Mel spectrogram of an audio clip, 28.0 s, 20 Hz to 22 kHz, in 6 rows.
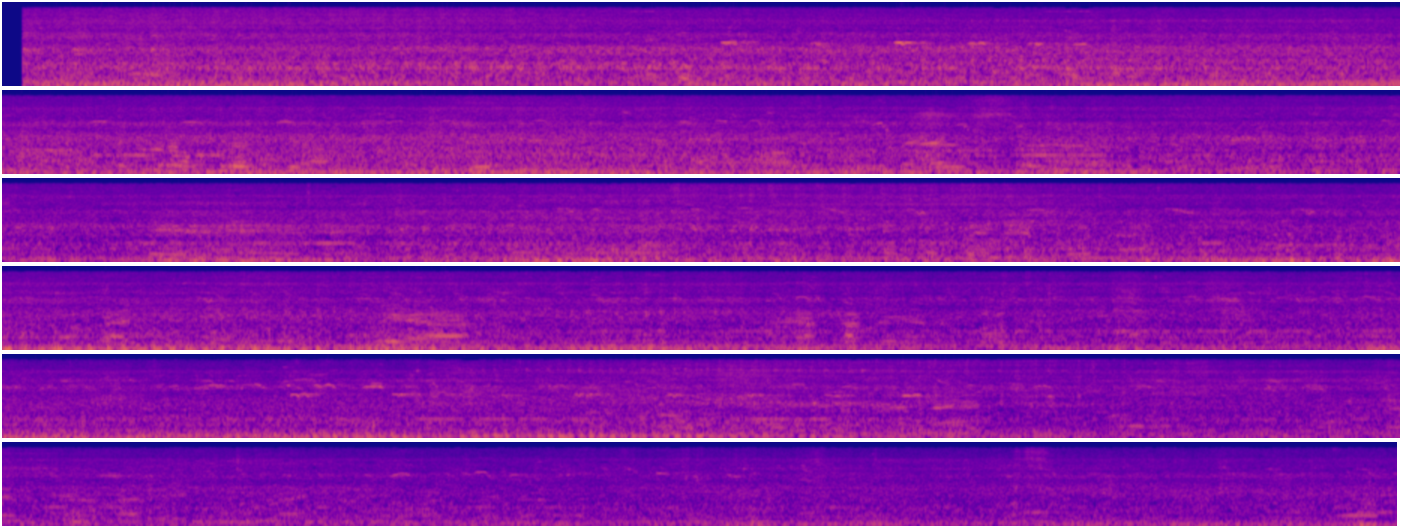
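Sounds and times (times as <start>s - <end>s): people talking: 0.1s - 27.9s
high chirps: 1.6s - 26.8s.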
